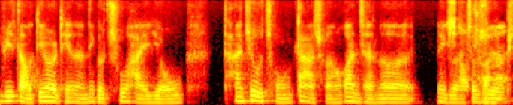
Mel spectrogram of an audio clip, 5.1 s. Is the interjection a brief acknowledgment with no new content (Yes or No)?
Yes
